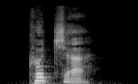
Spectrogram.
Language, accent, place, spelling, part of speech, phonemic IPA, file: German, Germany, Berlin, Kutscher, noun, /ˈkʊtʃɐ/, De-Kutscher.ogg
- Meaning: coachman (male or of unspecified gender)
